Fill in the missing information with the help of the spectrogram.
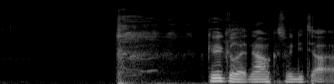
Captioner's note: laughs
